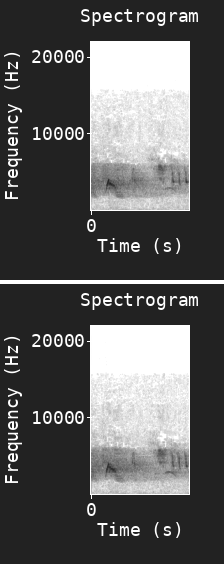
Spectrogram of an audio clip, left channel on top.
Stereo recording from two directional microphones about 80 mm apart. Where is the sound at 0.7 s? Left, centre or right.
Left.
